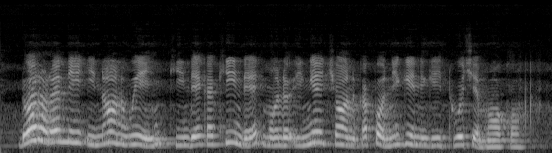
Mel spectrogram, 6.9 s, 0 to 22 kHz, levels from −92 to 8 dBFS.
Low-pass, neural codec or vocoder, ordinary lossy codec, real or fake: 19.8 kHz; vocoder, 44.1 kHz, 128 mel bands, Pupu-Vocoder; none; fake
